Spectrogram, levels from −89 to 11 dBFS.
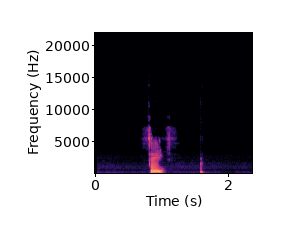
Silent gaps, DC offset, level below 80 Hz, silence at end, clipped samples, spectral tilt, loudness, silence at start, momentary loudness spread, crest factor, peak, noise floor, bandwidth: none; under 0.1%; -62 dBFS; 0.75 s; under 0.1%; -6 dB/octave; -16 LUFS; 0.8 s; 22 LU; 20 dB; -2 dBFS; -71 dBFS; 7.6 kHz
